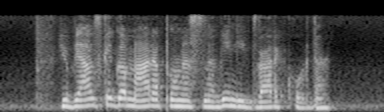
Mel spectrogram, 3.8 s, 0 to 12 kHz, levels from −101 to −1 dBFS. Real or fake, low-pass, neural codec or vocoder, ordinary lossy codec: fake; 7.2 kHz; codec, 16 kHz, 1.1 kbps, Voila-Tokenizer; none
